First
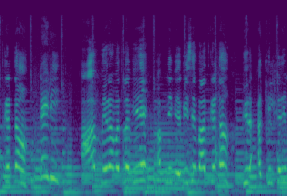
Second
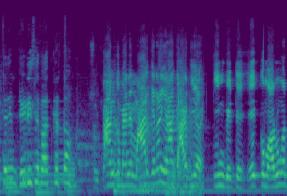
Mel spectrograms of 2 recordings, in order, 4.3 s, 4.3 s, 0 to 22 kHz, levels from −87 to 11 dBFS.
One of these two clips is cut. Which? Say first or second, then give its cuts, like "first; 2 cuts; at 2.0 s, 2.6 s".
second; 2 cuts; at 1.2 s, 3.1 s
